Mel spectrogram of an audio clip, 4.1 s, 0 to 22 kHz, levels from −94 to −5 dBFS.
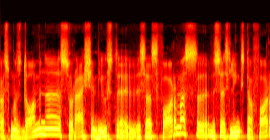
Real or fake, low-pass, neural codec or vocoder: real; 10.8 kHz; none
